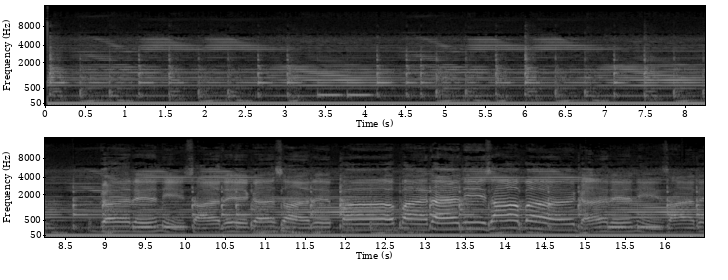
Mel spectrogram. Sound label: Sargam, g R n S R g S R P, Trital; Kafi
